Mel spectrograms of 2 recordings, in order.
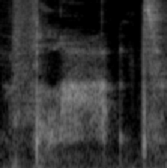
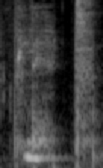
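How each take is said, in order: First: Said in the usual way. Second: "flit" with the a flattened into a short i; South African vowel. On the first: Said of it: "we say flat, we say flit". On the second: Shown as a demonstration. Host showing the South African flat vowel, whispered accent. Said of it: "E becomes more of an E sound".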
